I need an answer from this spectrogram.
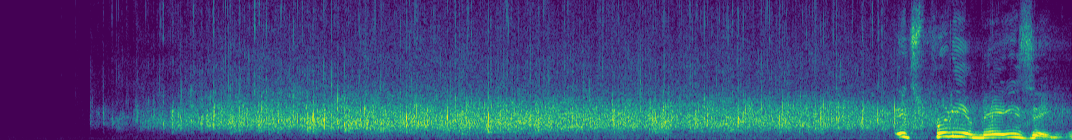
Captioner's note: applause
